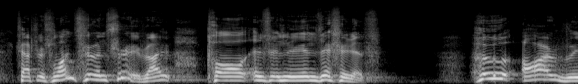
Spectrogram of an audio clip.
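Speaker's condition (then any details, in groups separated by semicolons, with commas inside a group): Tongue cancer surgery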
